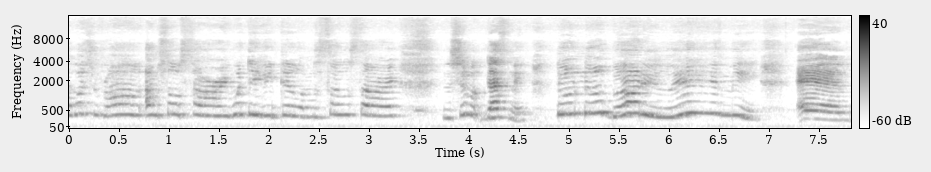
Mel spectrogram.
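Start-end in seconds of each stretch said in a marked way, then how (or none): 0.1-3.3 lightly voiced worried mom, pitched high; apologetic mother. Boy's mother apologizing, retold. 4.9-6.9 put-on high, slow toddler wail; mock screaming cry.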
